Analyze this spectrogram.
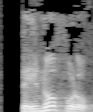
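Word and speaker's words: ctenóforos: Pues fijaos, la clave es, de estos primeros grupos, los que tienen una C que no se pronuncia, ¿vale? Tenóforos con C delante y nidarios con C delante son en los que aparece la neurona.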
